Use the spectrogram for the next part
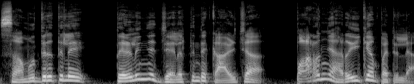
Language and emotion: Malayalam, surprised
